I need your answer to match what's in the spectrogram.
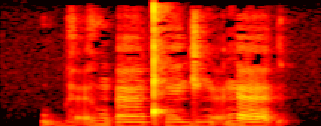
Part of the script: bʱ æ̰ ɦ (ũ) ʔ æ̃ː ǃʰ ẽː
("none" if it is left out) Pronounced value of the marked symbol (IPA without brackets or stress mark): ũ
